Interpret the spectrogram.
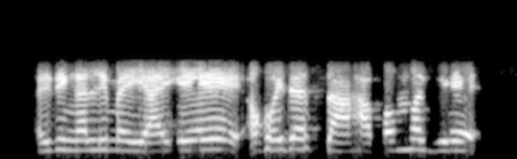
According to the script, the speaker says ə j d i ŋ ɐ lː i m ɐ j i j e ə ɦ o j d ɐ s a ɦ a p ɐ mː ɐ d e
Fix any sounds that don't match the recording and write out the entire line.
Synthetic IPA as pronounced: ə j d i ŋ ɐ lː i m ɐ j a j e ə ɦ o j d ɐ s a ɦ a p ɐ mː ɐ ɡ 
